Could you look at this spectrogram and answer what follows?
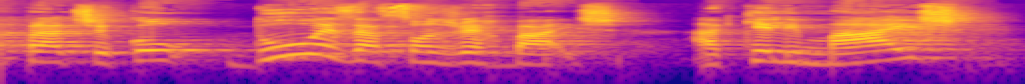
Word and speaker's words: mais: atenção na minha pronúncia eu não falei mães eu falei mais não existe mães existe mais devo pronunciar mais para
